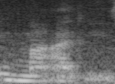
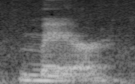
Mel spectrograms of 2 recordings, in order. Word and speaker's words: Mare: nomes dos personagens e não é Mari, sim Mare, né?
